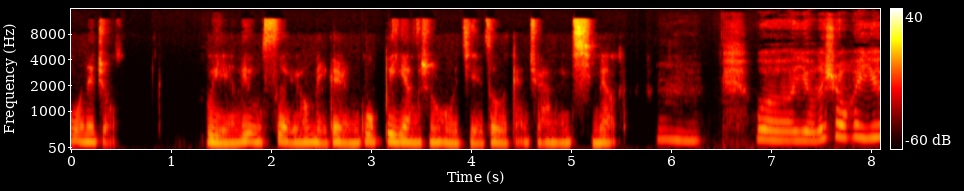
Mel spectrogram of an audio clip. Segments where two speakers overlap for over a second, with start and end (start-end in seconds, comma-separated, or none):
none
